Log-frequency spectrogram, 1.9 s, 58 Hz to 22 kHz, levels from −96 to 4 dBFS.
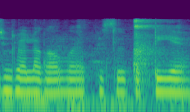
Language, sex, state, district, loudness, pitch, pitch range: Hindi, female, Chhattisgarh, Raipur, -17 LUFS, 165 Hz, 165-170 Hz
